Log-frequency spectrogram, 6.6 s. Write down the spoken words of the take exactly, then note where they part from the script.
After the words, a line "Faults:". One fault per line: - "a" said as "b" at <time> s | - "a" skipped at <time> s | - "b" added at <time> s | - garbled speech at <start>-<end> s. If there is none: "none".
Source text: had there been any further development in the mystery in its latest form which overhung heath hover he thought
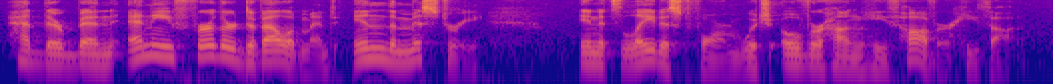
had there been any further development in the mystery in its latest form which overhung heath hover he thought
Faults:
none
